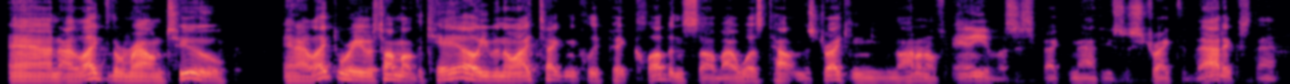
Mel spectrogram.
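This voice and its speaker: A man hosts a casual live-stream podcast, rambling through his betting picks with plenty of fillers and restarts as he chats with viewers and reacts to their comments. His voice sits on the low side and comes out fast, bright and forceful.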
